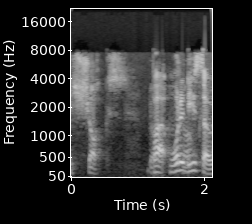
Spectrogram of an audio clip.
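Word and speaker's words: Shokz: the brand is called it's shkz shocks is how I would pronounce it but I don't know s-h-o-k-z sorry oh yeah that would be shocks but what it is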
